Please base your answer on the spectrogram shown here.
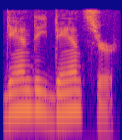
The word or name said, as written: gandy dancer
